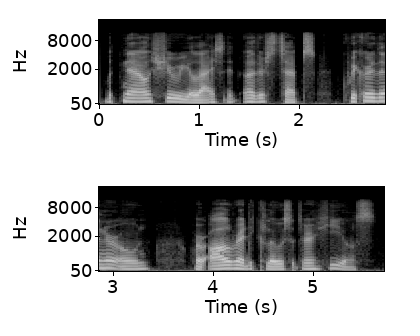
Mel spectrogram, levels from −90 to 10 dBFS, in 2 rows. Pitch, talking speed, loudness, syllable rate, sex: 140 Hz, 180 wpm, -18 LUFS, 5.1 syllables/s, male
